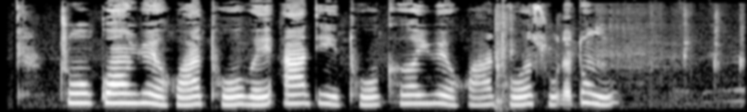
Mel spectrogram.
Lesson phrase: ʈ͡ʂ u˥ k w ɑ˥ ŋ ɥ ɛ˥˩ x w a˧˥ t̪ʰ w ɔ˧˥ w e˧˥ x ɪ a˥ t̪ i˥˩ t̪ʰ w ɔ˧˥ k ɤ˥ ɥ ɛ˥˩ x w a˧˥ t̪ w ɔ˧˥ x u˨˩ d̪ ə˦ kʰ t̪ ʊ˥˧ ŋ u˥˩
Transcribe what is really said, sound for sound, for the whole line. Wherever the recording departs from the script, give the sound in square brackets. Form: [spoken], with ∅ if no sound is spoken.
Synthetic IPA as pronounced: ʈ͡ʂ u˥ k w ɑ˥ ŋ ɥ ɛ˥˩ x w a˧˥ t̪ʰ w ɔ˧˥ w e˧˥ [∅] ɪ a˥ t̪ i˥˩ t̪ʰ w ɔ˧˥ [kʰ] ɤ˥ ɥ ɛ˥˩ x w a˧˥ [t̪ʰ] w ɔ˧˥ [ʂ] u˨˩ d̪ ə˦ [∅] t̪ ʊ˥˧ ŋ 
